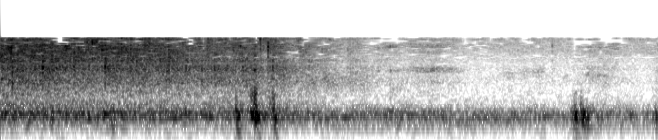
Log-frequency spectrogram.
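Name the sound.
audience applause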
